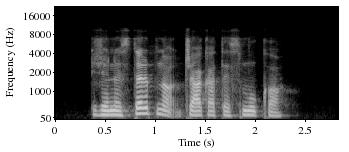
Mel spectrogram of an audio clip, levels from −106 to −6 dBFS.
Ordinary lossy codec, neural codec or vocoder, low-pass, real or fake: Opus, 32 kbps; codec, 16 kHz, 8 kbps, FreqCodec, larger model; 7.2 kHz; fake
